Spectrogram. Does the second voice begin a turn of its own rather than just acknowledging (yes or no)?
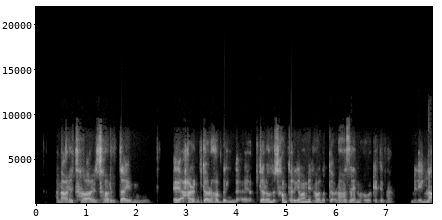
yes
